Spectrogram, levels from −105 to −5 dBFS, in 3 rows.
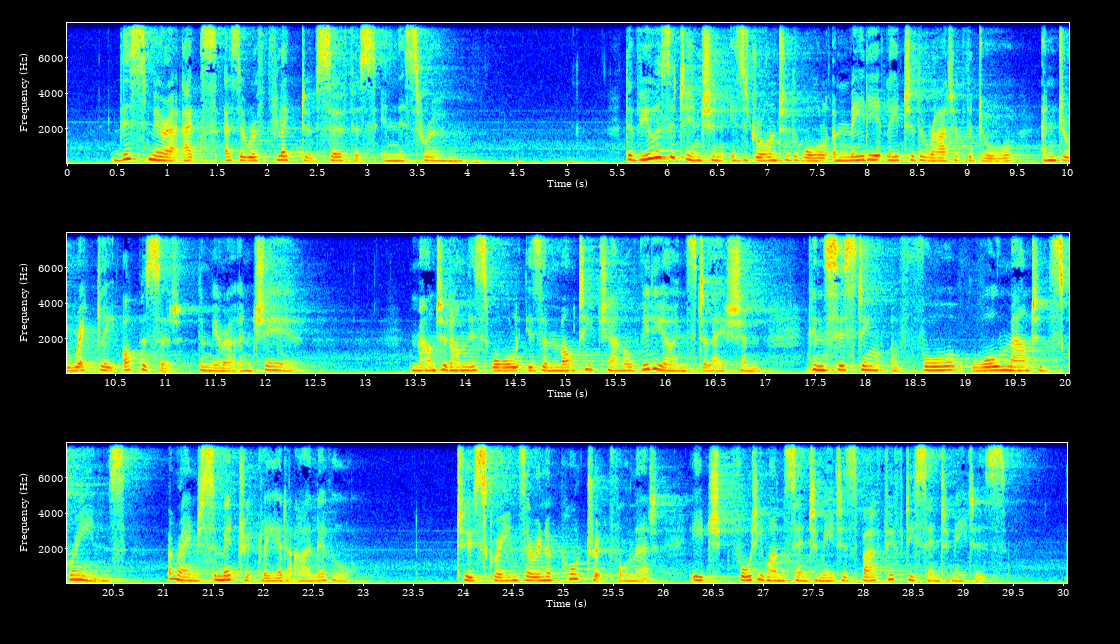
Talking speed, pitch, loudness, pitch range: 130 wpm, 190 Hz, -28 LUFS, 170-210 Hz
